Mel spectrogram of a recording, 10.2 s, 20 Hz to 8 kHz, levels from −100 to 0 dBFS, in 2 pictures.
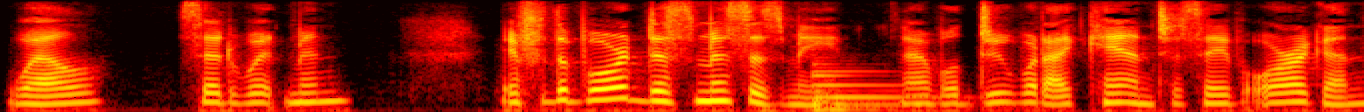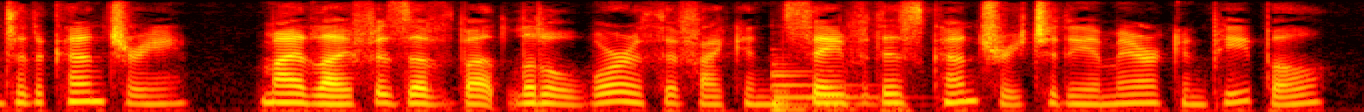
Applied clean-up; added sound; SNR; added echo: neural mask model RNNoise.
